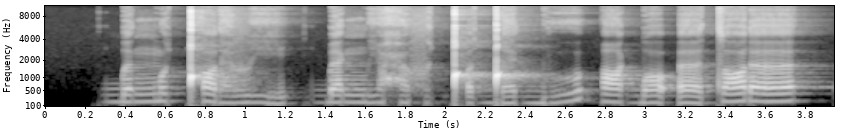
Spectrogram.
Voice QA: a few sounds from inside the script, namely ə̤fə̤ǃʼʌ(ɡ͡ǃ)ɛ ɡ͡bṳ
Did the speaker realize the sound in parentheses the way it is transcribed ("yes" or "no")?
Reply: yes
